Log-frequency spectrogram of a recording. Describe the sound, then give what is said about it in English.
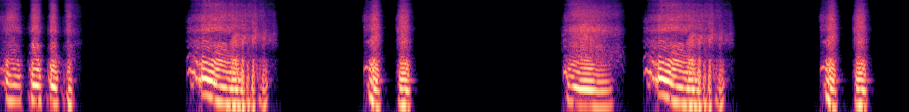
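A man blows his nose over and over: clusters of quick, sharp snorts alternate with long, wet, honking blasts that waver in pitch, separated by brief silences, with no talking. “A man blowing his nose for far too long.”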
